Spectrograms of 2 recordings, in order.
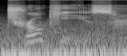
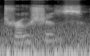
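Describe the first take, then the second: First: It is said the usual American way. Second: It is said the usual British way. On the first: The speaker calls it right. "the proper American English pronunciation, is actually trochees" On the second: The speaker calls it wrong. "In British English, it's usually pronounced Troches, but that's actually not entirely accurate"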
